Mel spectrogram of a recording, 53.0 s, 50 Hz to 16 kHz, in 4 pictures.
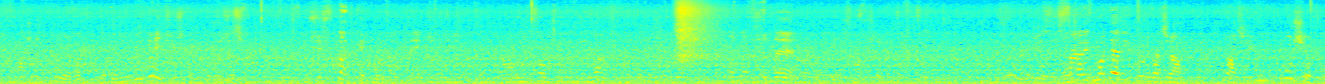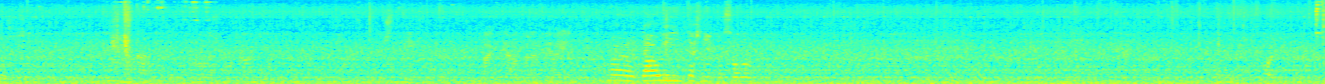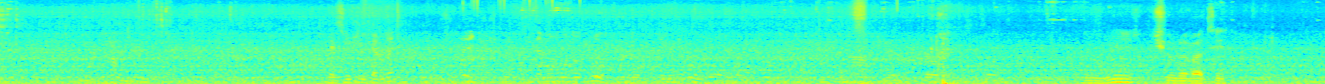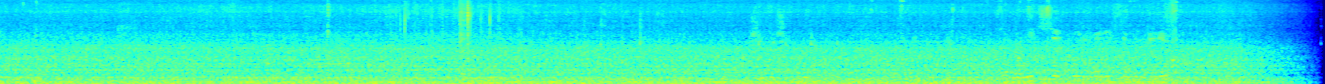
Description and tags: baza tiry3 310711
31.07.2011: about 11 pm. the international logistic company base in padborg. the first day of my ethnographic research on truck drivers culture. the sound of whirring trucks and some talks between truck drivers.
drone, electricity, field-recording, nihgt, noise, padborg, people, sizzle, truck, truck-drivers, whirr, whirring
